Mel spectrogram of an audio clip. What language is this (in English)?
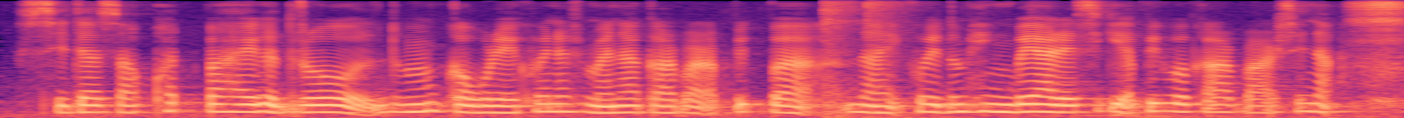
Manipuri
